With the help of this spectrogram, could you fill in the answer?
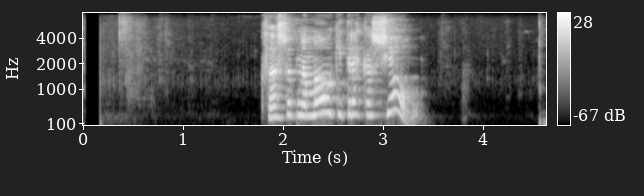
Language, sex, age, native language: Icelandic, female, 50-59, Icelandic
